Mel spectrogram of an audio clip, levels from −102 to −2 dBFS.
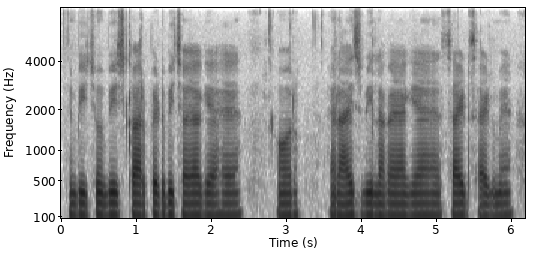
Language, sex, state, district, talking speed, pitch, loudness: Hindi, male, Jharkhand, Deoghar, 145 wpm, 115 Hz, -20 LUFS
